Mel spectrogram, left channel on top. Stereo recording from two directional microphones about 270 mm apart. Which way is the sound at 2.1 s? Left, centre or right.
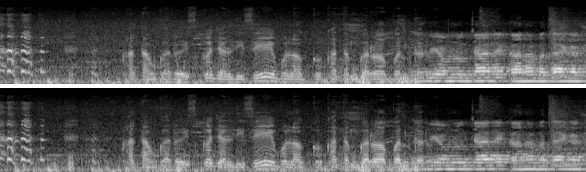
Centre.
